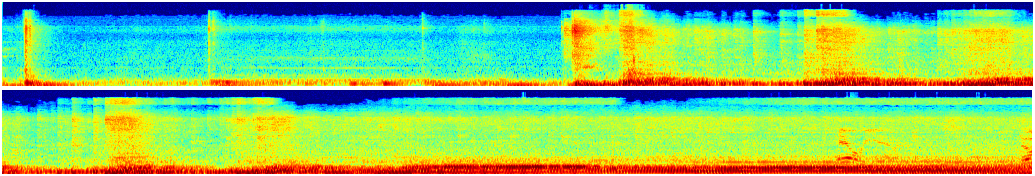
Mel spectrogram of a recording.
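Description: A Honda CRX Si engine cranks and fires after a few seconds of quiet, then idles roughly and revs in uneven pulses, loud and close, with a steady running drone.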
